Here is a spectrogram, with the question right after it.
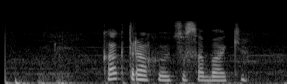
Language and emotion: Russian, neutral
